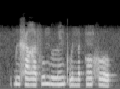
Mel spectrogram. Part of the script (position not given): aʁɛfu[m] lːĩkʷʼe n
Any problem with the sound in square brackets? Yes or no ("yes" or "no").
no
